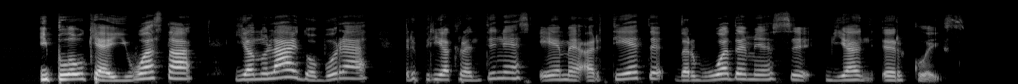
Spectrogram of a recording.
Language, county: Lithuanian, Vilnius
